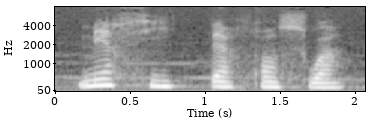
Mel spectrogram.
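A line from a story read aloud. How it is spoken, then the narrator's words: Plain. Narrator (French): dit celui-ci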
